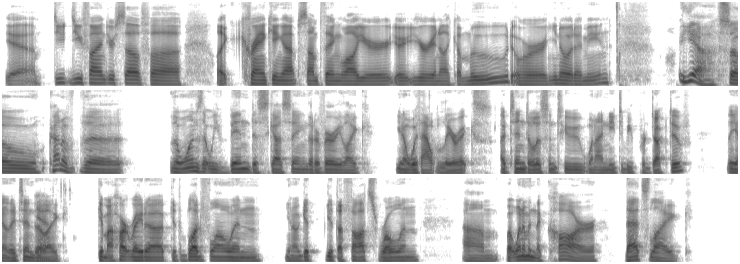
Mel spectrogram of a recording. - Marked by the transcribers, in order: none
- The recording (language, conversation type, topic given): English, unstructured, Which soundtracks or scores make your everyday moments feel cinematic, and what memories do they carry?
- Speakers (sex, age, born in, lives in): male, 30-34, United States, United States; male, 35-39, United States, United States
